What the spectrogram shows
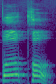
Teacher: खालच्या आणि वरच्या ओटांचा एकमेकांचा स्पर्श होतो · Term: ओष्ट वर्ण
